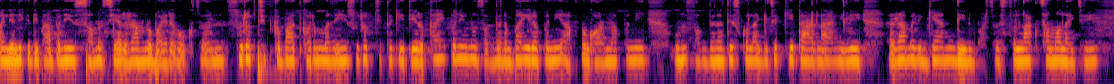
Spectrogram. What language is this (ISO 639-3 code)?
nep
